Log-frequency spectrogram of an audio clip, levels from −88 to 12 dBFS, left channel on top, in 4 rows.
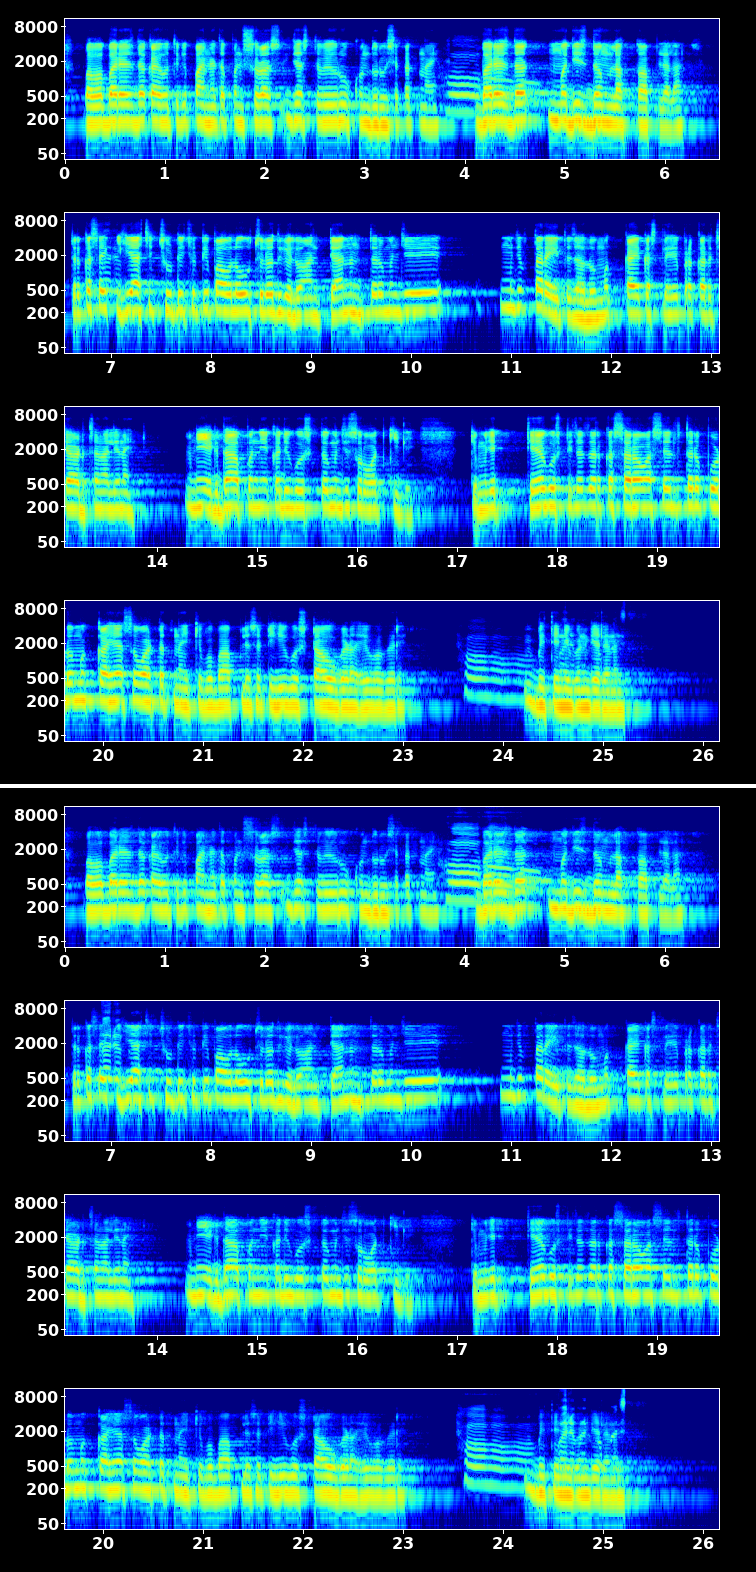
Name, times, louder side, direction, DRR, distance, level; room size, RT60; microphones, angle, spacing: voice 1, 0.0-3.8 4.1-6.2 6.6-10.3 10.9-13.8 14.3-16.9 17.1-23.1 24.2-25.2, left 3 dB, 60° left, 0.7 m, -26 dB
voice 2, 3.8-4.8 6.9-7.3 23.6-24.7 25.1-25.2, right 4 dB, 80° right, 0.7 m, -37 dB
24.0 x 23.5 x 7.6 m
head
